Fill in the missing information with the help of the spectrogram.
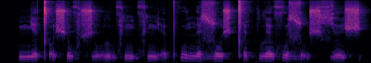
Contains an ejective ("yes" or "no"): yes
